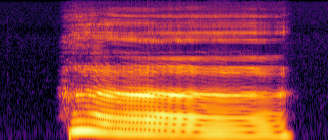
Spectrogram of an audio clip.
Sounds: Sigh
